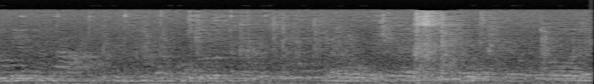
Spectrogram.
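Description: Indistinct murmur of several people talking in a large room, with a brief hiss or rustle about three seconds in.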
